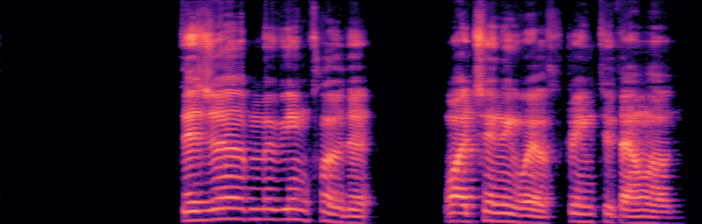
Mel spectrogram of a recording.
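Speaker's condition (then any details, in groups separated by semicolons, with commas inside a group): Ataxic cerebral palsy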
